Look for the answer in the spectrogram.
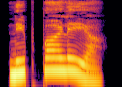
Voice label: "ನಿಪ್ಪಾಳೆಯ", Kannada

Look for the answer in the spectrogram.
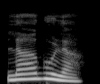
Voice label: "ಲಕ್ಕಲಿ", Kannada

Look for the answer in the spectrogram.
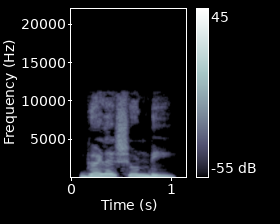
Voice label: "ಗಳಶುಂಡಿ", Kannada

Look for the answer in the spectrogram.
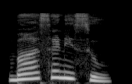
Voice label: "ಬಾಸಣಿಸು", Kannada

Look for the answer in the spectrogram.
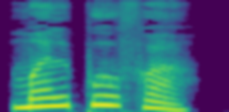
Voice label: "ಮಲ್ಪೂಫ", Kannada; malpūpha; noun

